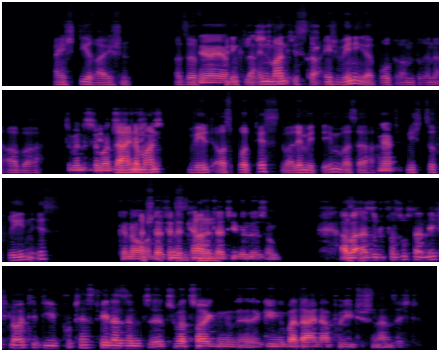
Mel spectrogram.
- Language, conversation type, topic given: German, unstructured, Wie kann man jemanden überzeugen, der eine andere Meinung hat?
- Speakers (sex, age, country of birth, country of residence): male, 25-29, Germany, Germany; male, 45-49, Germany, Germany
- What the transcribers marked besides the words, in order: none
